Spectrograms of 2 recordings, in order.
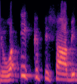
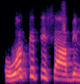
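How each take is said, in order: First: The second word starts with a separate glottal break. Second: The words run together without a glottal break. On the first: The speaker calls it wrong. "व इक्तिसाबिन नहीं होता है" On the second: The speaker calls it right. "वक्तिसाबिन होता है"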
